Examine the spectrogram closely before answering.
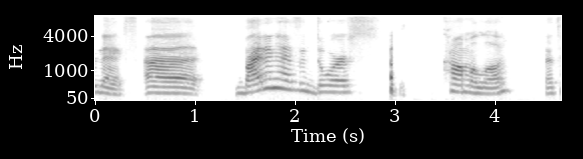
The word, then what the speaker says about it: Kamala: we gonna do next uh Biden has endorsed Kamala that's how you say her name like K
